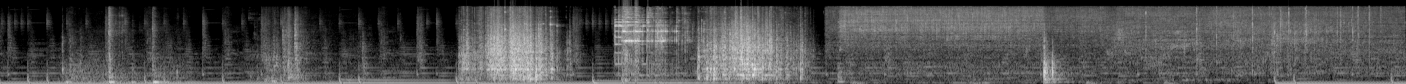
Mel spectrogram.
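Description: Ice cubes clattering into a large glass bowl in two loud rushes, about five and seven seconds in, after a few light clinks of the glass. Then a steady rush of water pours into the bowl, filling it with ice water. Soft background music plays underneath.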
